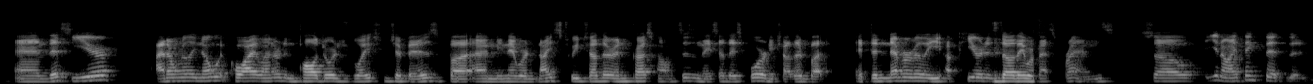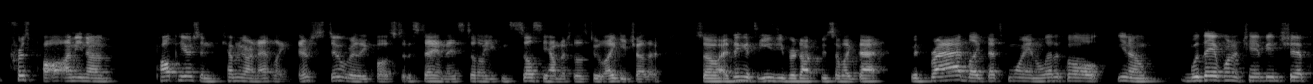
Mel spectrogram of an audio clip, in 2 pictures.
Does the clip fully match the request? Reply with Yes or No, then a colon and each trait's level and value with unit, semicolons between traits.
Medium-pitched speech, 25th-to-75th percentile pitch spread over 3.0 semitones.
No: medium, 150 Hz; narrow, 2.6 semitones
